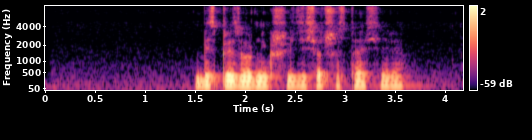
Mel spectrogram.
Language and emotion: Russian, neutral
